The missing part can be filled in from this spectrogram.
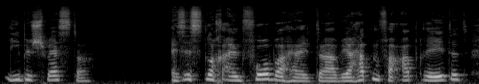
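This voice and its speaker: Benjamin, the youngest brother of a storybook fairy tale, speaks earnestly and with emphasis, voiced by a male reader. The delivery is slow and deliberate. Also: sits high.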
